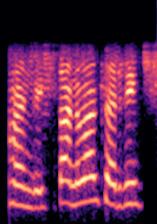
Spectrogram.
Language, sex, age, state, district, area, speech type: Punjabi, female, 18-30, Punjab, Firozpur, urban, conversation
